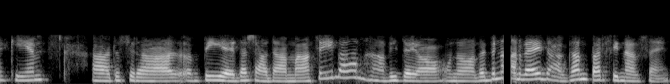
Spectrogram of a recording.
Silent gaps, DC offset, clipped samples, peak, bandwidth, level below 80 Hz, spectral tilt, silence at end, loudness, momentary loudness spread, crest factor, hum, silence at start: 5.05-5.09 s; under 0.1%; under 0.1%; -2 dBFS; 4.1 kHz; -56 dBFS; -5.5 dB/octave; 0 s; -18 LUFS; 6 LU; 16 dB; none; 0 s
